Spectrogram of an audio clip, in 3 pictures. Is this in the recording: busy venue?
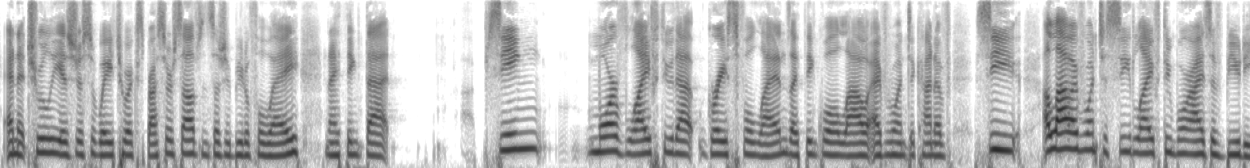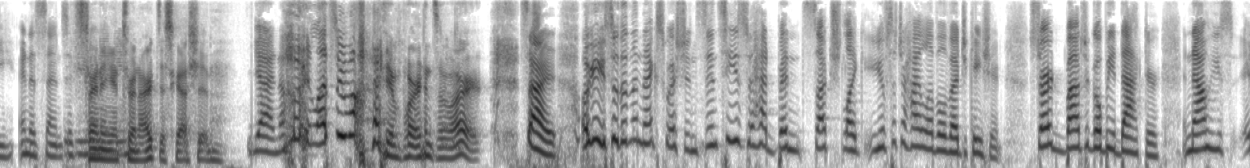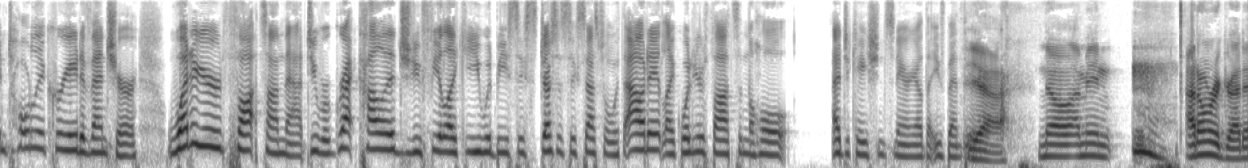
no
